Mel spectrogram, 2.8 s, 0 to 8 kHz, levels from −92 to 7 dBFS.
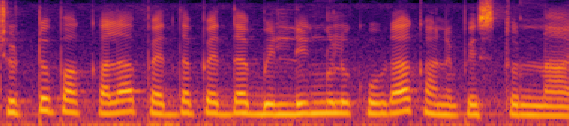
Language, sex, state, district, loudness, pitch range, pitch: Telugu, female, Telangana, Komaram Bheem, -14 LUFS, 195-230 Hz, 215 Hz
